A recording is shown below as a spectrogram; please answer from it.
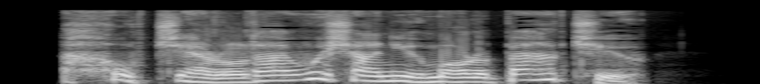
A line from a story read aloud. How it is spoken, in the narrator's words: a wave of panic surged over her, so that she cried out before she could stop herself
